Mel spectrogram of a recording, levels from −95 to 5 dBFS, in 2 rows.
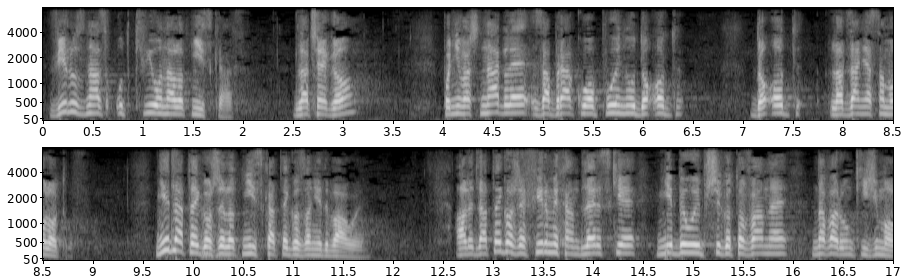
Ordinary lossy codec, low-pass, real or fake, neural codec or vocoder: none; 7.2 kHz; real; none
